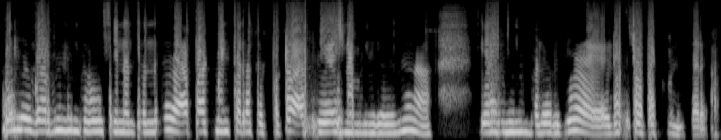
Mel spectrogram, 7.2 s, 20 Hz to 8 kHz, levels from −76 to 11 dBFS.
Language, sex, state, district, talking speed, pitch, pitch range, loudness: Kannada, female, Karnataka, Mysore, 65 wpm, 205 Hz, 190-220 Hz, -12 LUFS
